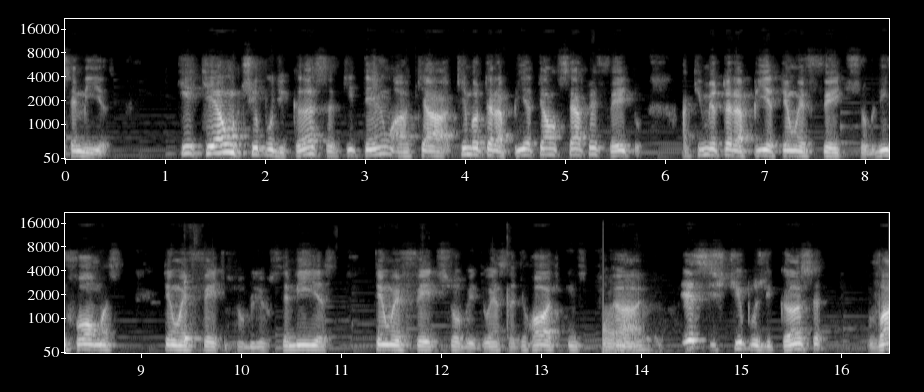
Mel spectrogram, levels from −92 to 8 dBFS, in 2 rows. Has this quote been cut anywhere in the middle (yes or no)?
yes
